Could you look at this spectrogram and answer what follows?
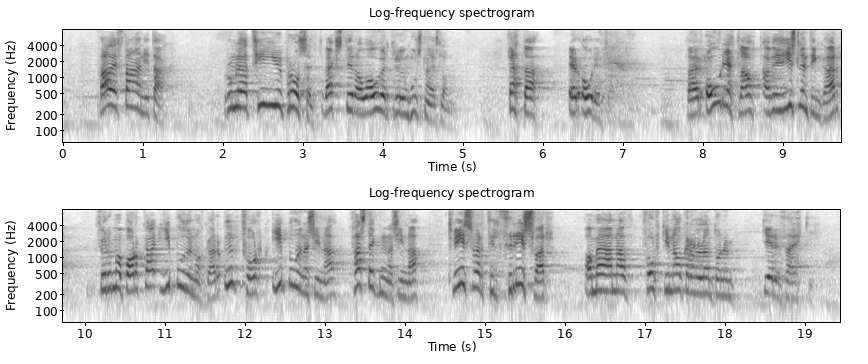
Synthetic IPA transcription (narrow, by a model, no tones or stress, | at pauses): θaðɛɾ̥st̪aːðanit̪aːx | ruːmlɛɣat̪ʰiːjʏpʰɾowsɛn̥t̪vɛkst̪ɪɾawaːwvɛɾt̪ʰɾʏðʏmhulsnaðɪst̪awnʏm | θɛht̪aɛɾoːwɾjɛht̪lawht̪ | θaðɛɾoːwɾjaht̪lawht̪aðvɪðist̪lɛnt̪iŋkaɾ̥ | fʏɾʏmawpɔɾkaʔiːpuðɪnɔhkaɾuŋ̥t̪fowl̥kiːpuðɪnasiːnafḁst̪ejknɪnasiːna | t̪ʰvɪːsvaɾ̥t̪ʰɪlθɾɪːsvaɾ̥ | awmɛːðanːaðfowl̥cɪnaːwkɾanalœnt̪ɔnʏm | cɛːɾɪɾ̥θaðɛhcɪ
